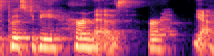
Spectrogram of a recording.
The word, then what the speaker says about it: Hermes: And I'm so used to like saying the pronunciation, the French per pronunciation of the expensive purses, but evidently it's supposed to be Hermes or Yeah, Hermes.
